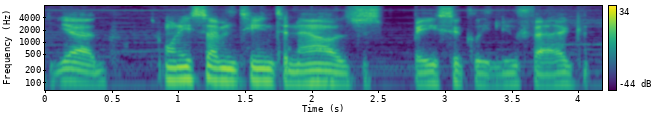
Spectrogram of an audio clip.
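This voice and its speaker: A young podcast host with a very deep voice rambles through casual chat, crude and full of fillers. Faint music sits quietly under his talk. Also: normal speed.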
